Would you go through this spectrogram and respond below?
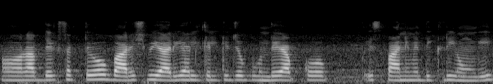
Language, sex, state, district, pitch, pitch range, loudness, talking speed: Hindi, female, Haryana, Rohtak, 200 Hz, 195-205 Hz, -19 LUFS, 255 wpm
